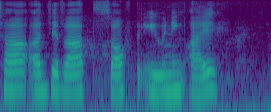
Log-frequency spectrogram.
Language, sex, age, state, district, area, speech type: Sindhi, female, 45-60, Delhi, South Delhi, rural, read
